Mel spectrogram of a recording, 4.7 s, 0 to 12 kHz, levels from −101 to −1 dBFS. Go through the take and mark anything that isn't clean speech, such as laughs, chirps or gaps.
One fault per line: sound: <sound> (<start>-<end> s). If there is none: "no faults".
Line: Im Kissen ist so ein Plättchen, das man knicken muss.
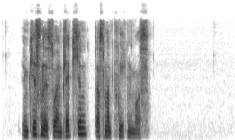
no faults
